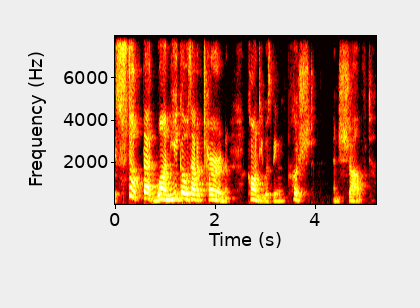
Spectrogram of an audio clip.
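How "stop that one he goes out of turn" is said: storybook angry shout, higher and louder; indignant, raised-voice scolding; angry yell. A narrator's reading. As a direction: yell at a queue-jumper, as read aloud. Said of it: "The woman began yelling angrily".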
